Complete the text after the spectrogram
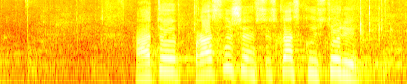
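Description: Water trickles and flows gently in an echoing cave.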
